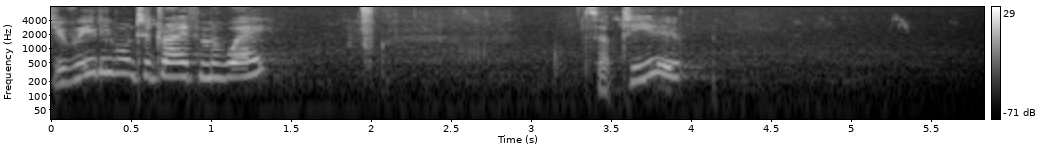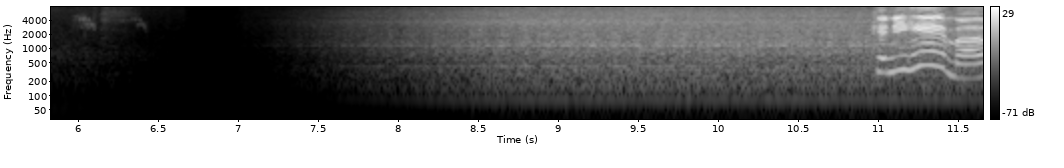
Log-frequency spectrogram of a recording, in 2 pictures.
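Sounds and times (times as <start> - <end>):
speech: 0.0 - 1.5, 3.3 - 4.1, 11.0 - 11.6
tractor engine rumble: 7.6 - 11.6.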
